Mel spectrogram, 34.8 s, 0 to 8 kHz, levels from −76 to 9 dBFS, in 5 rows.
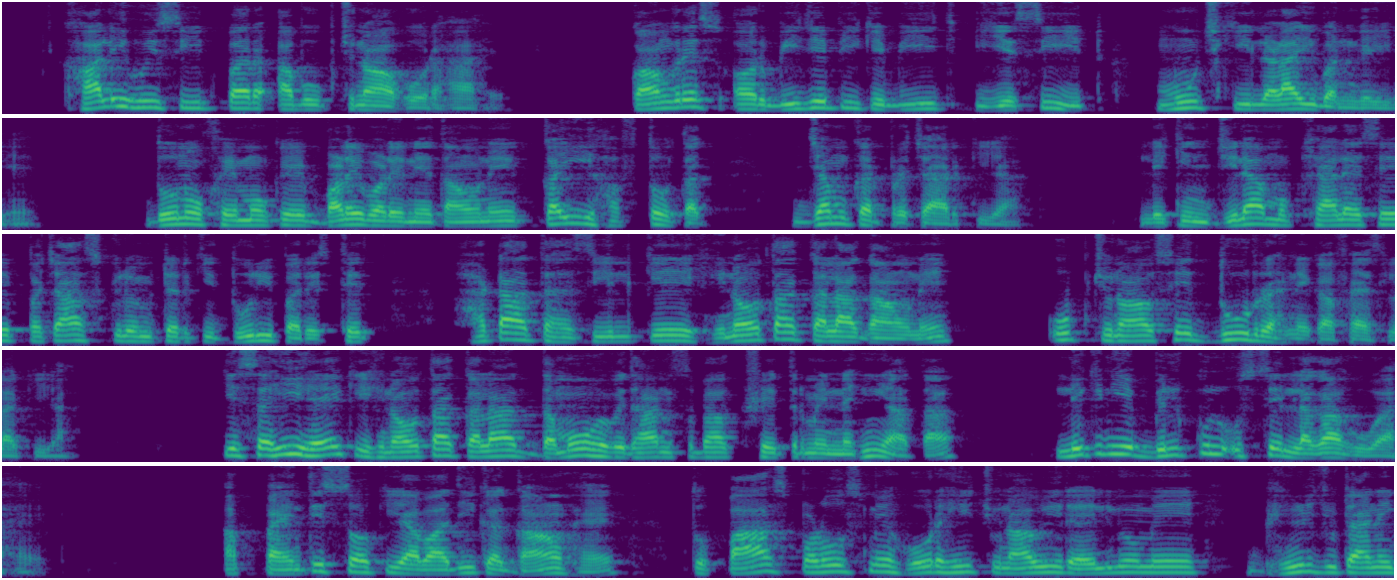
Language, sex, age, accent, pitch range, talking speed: Hindi, male, 30-49, native, 130-165 Hz, 165 wpm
